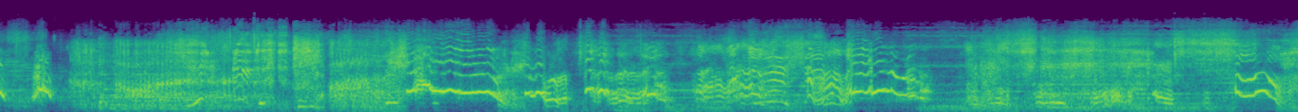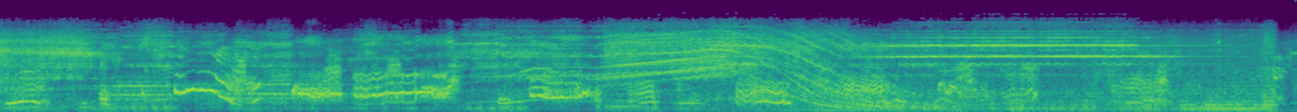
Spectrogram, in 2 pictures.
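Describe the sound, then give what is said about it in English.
A dog whines and yelps in distress as a man holds it up with one hand and strangles it in front of kids, its high, strained cries rising and sliding down in pitch, mixed with raised voices and noisy commotion throughout. “He fucking turns around, grabs the dog with one fucking hand, holds him up and just strangles him in front of all these kids, strangles him to fucking death and throws him on the ground.”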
